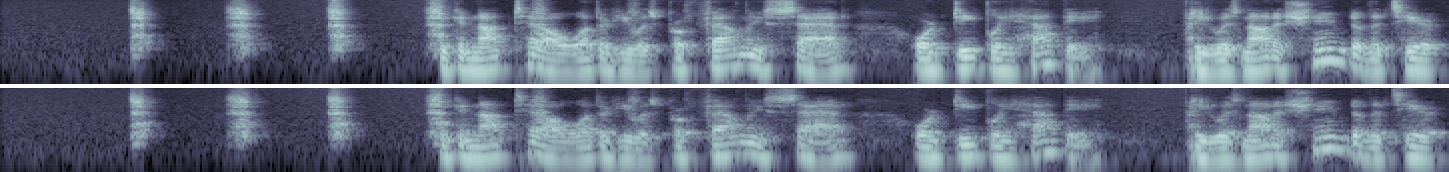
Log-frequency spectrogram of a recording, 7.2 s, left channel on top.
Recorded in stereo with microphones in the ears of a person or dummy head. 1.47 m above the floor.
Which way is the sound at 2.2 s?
80° left.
